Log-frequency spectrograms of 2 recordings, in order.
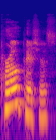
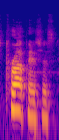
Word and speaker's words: propitious: me first of all it's spelled PR o at the beginning but it's not Pro pitches its propitious and the other thing that's really unusual I think it ends in IOUs but it's not propitious is propitious so it's not four syllables like it looks like it might be it's three syllables as if it only ended in owe us you know if there wasn't that other eye there that's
